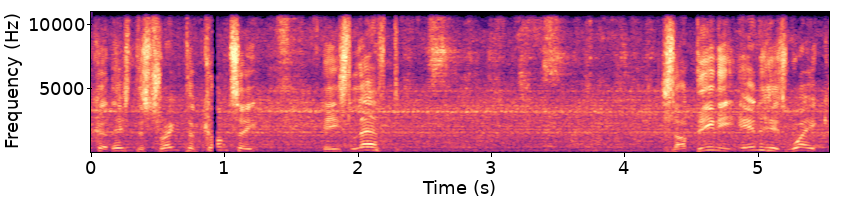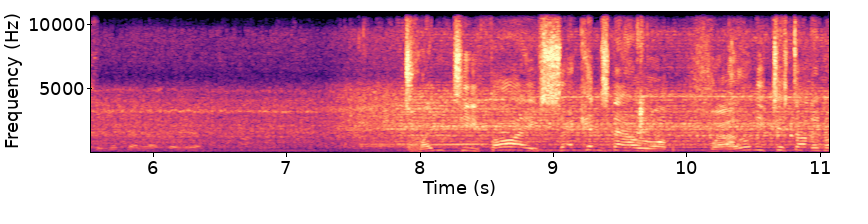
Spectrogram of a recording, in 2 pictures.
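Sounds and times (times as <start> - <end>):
race motorcycle engine: 0.0 - 11.0.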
